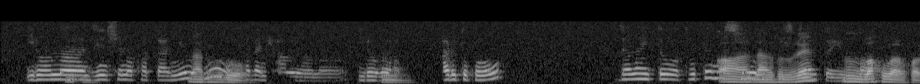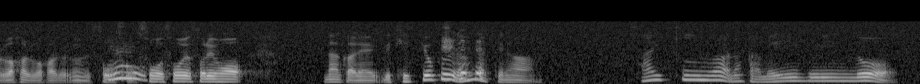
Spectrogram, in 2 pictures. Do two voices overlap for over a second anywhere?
Yes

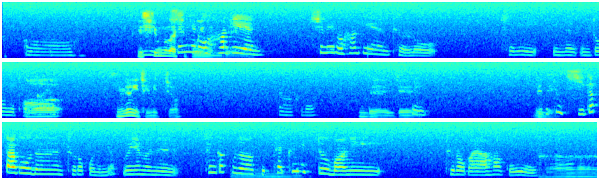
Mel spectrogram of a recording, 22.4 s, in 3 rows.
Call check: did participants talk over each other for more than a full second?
Yes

